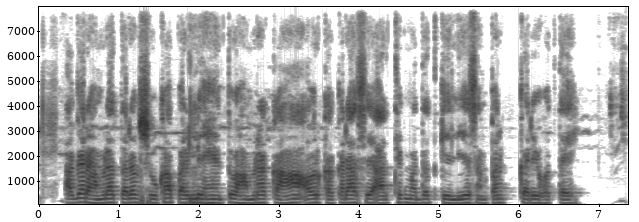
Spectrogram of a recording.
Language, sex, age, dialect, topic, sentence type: Magahi, male, 18-24, Southern, agriculture, question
